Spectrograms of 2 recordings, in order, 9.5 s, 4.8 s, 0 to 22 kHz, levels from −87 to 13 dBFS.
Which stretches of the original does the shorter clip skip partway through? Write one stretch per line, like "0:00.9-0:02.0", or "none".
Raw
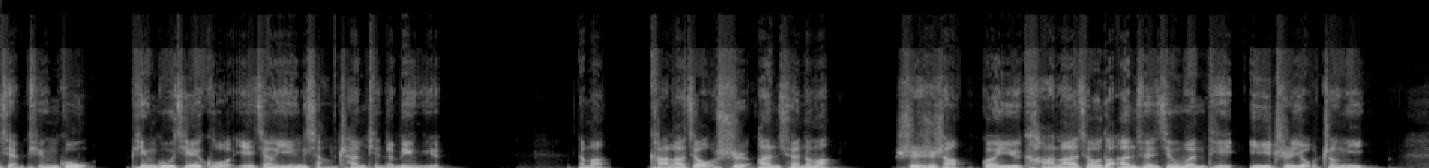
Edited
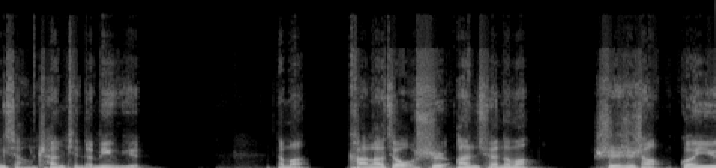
none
